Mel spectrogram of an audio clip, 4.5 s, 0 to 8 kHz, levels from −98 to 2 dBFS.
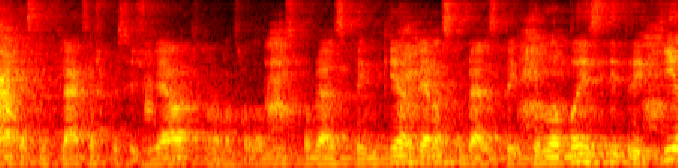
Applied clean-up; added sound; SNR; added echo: none; Bird; 9 dB; reverberation time 0.9 s.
